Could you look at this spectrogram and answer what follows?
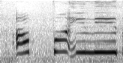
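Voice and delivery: high, drawn-out exclamation of disbelief; mock indignant reaction. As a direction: act out being taken aback, pitch leaping up. Acted reaction to angry driver. (pura-pura kaget dan kesal)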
